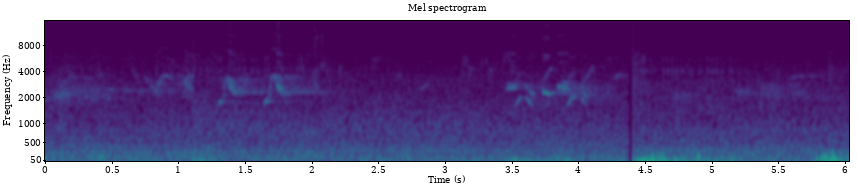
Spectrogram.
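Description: Outdoor background with small birds chirping: two short runs of chirps, about a second in and again past the middle. Low rumbling comes in during the second half.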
